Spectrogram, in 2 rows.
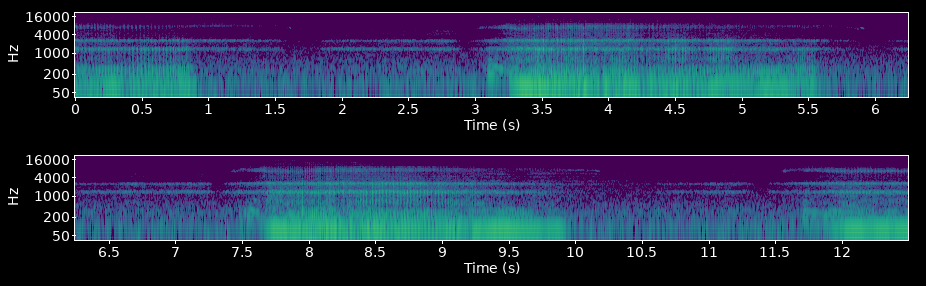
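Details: Woman sleeping at night, real-time recording: loud, rough low snores on each breath in, about 13 a minute, with quieter breathing out between them.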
